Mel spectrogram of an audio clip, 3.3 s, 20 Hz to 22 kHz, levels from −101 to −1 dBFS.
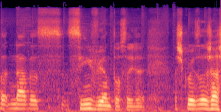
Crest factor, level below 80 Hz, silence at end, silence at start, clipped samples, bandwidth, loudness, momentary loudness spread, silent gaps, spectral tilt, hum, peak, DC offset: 16 dB; -42 dBFS; 0 s; 0 s; under 0.1%; 17 kHz; -15 LUFS; 12 LU; none; -4 dB/octave; none; 0 dBFS; under 0.1%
